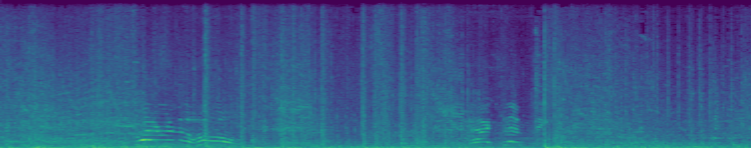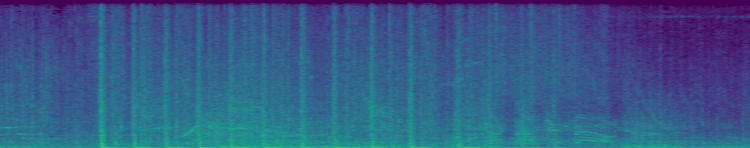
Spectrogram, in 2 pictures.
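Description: Alien creatures screech and shriek.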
